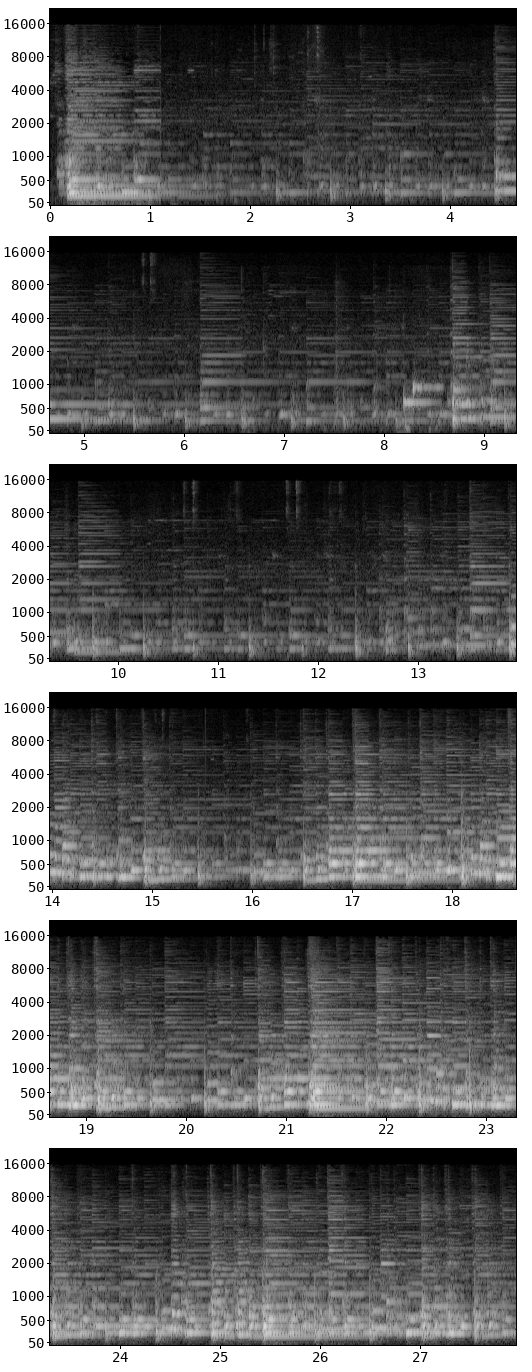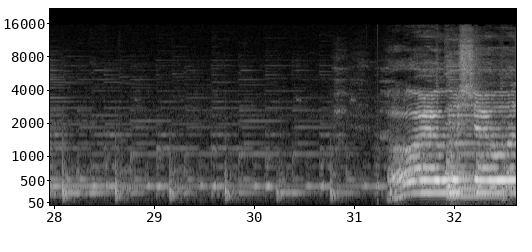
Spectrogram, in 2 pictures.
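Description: Solo Vega banjo being picked as an instrumental song intro: sparse, quieter notes at first, then fuller and louder playing from about halfway through, easing off near the end.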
